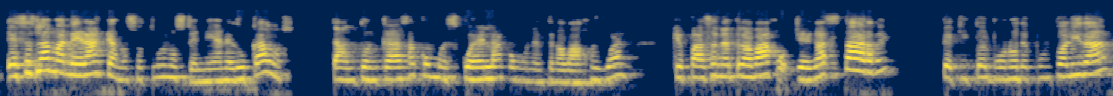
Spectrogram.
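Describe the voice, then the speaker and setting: A woman teacher, lecturing an online class over a video call and quizzing her students with everyday examples. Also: fairly high pitch.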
